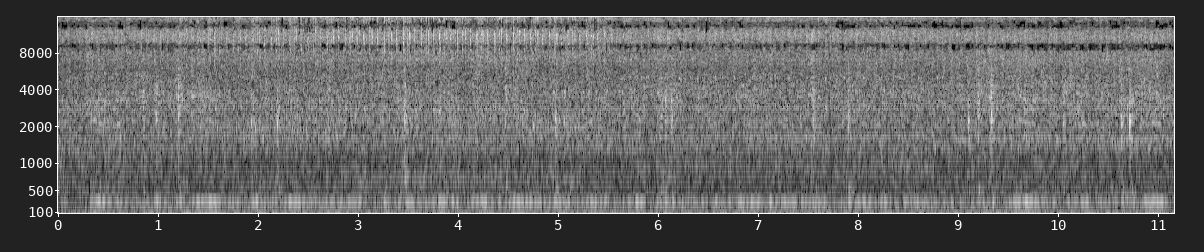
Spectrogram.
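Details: Chevrolet Malibu petrol engine at idle: steady idle with an uneven, lumpy beat and slight wavering note; rough idle.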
